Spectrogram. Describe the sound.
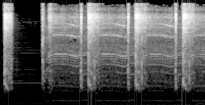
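Camera mechanisms click and ratchet as cameras are checked early in the morning: a series of faint, sharp clicks with rasping winding sounds in between, in an uneven rhythm.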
